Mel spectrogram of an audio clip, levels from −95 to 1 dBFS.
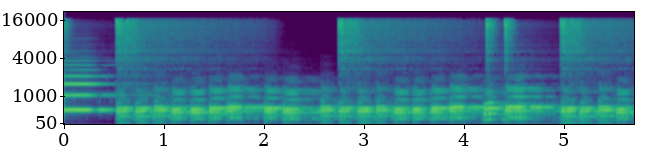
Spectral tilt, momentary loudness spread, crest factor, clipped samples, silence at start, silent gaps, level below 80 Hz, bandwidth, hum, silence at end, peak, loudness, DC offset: -2.5 dB/octave; 5 LU; 18 dB; under 0.1%; 0 s; none; -70 dBFS; 17 kHz; none; 0 s; -8 dBFS; -24 LUFS; under 0.1%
